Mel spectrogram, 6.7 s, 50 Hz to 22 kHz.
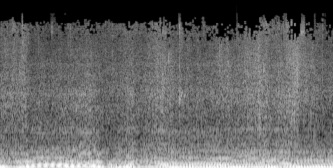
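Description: Mitsubishi Lancer Evolution X's turbocharged 2.0-litre four-cylinder engine running at low revs as the car creeps slowly forward, its drone rising and falling a little with the throttle.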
